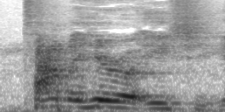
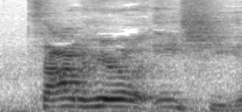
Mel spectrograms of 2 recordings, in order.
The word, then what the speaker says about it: Tomohiro Ishii: Tomohiro Ishii.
